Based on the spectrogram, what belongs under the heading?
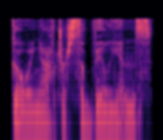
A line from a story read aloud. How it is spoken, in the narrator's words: Riddick mutters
